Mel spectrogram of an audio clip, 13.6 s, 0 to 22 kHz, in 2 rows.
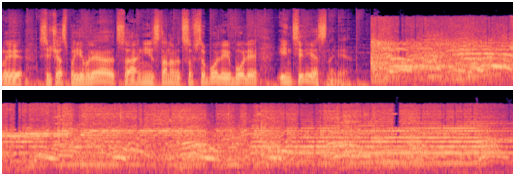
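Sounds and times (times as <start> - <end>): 
speech: 0.0 - 5.0
large protest crowd chanting and shouting slogans: 4.9 - 13.6.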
